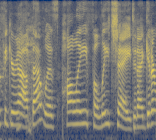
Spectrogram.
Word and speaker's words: Felice: And as you can probably figure out, that was Paulie Felice.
